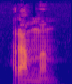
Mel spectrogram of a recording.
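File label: "раммӧм", Komi, male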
